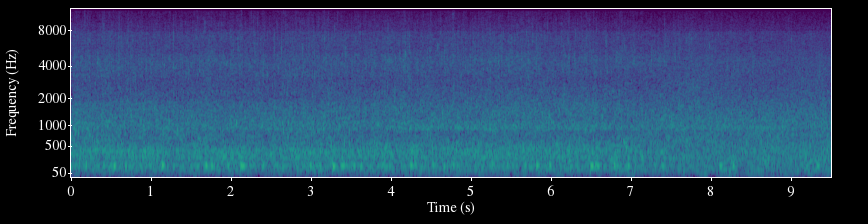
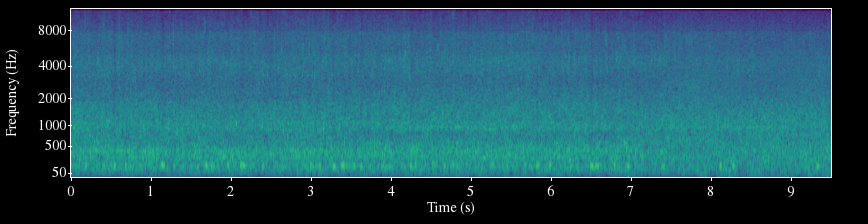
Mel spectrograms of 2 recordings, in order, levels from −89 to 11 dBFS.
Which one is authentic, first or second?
first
